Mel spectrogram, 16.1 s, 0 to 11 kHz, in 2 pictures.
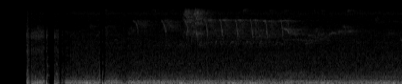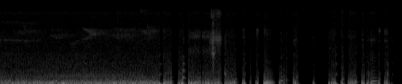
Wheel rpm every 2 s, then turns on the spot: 0, 0, 0, 0, 0, 0, 0, 0.
none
